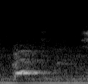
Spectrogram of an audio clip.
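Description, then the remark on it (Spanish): A dog gives one short, tonal bark, fairly quiet, followed by a low steady background hum with no one talking. “putos perros, me van a salir toda la.”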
